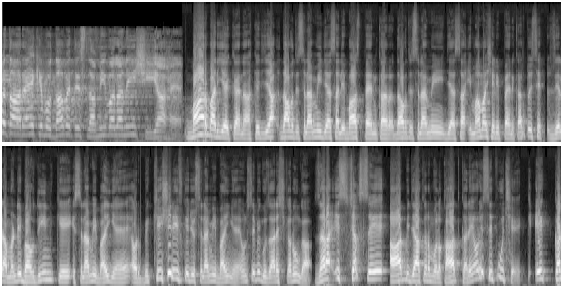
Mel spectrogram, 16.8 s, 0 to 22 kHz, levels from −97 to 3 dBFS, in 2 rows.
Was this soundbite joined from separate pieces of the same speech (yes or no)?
yes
